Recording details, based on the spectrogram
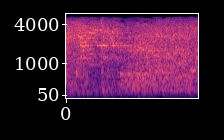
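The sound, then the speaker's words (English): A sound effect: loud rustling of paper runs continuously for about two seconds, mixed with crunching, tinkling sounds of glass shattering and breaking. “Then, a rustling of paper and a shattering of glass.”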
